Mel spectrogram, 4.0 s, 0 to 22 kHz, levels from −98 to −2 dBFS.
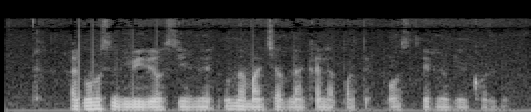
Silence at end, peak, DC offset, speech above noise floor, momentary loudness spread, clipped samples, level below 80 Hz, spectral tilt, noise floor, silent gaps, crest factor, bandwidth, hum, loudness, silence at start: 0.2 s; -6 dBFS; under 0.1%; 20 dB; 12 LU; under 0.1%; -42 dBFS; -7.5 dB/octave; -45 dBFS; none; 20 dB; 11.5 kHz; none; -26 LUFS; 0.25 s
